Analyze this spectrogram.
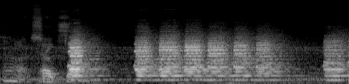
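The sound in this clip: A car horn toots several times in short, clear blasts with a steady, bright harmonic pitch. The blasts are separated by brief gaps.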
